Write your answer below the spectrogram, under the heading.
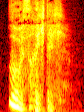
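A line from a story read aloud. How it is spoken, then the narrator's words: Grunting. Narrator (German): grunzt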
